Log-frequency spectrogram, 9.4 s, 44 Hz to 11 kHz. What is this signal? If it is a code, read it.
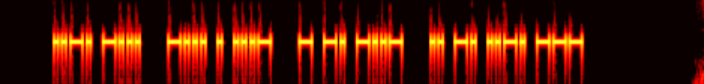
Morse code, heard as a keyed tone, about 22 wpm, 700 Hz. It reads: FB BEV TNX INFO
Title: Practice QSO - Exchange 3 - More Info - 22wpm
